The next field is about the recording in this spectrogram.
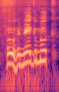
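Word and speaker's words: Pohénégamook: And then this is Lake Pohanegamuk is the pronunciation of it.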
